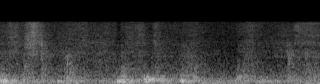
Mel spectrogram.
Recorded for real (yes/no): yes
